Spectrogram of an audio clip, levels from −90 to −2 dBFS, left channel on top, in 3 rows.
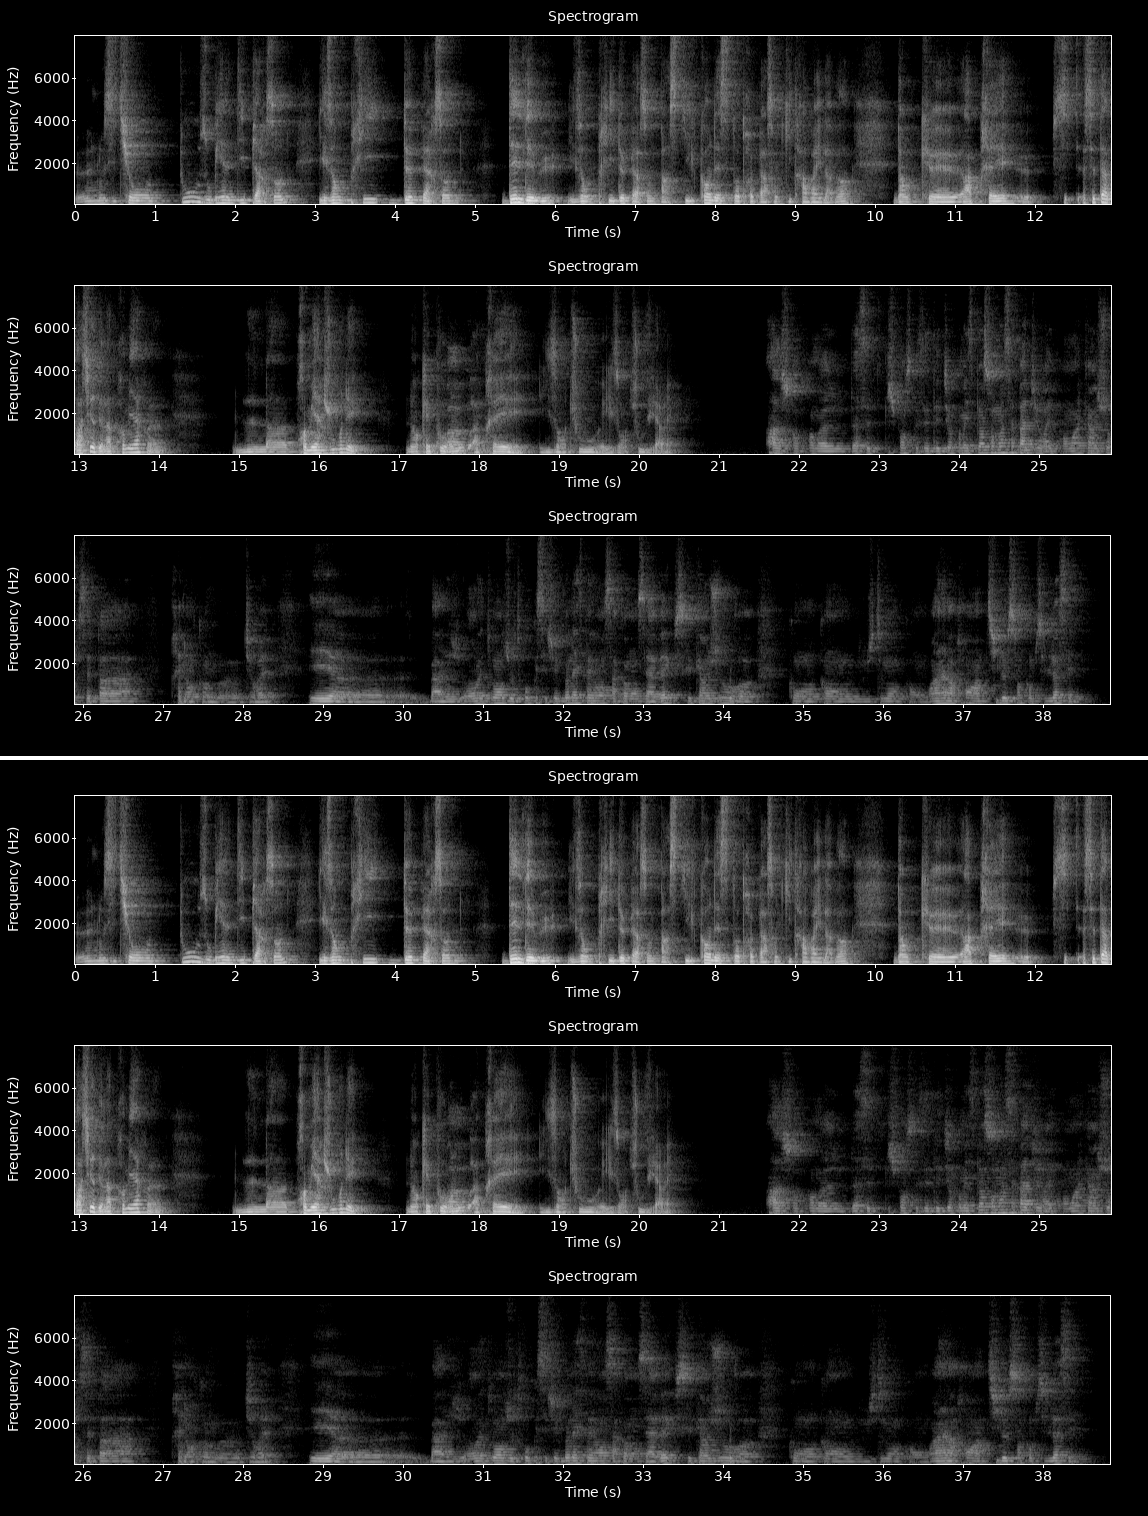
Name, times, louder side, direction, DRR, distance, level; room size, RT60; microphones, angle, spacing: voice 1, 0.0-1.0 1.3-2.7 3.1-4.8 5.3-12.0 12.2-14.0 14.9-16.5 17.1-20.4, right 1 dB, 10° right, 7 dB, 0.4 m, -27 dB
voice 2, 17.4-18.1 21.6-26.6 27.1-38.4, left 1 dB, 70° left, 0 dB, 1.5 m, -45 dB
6.2 x 4.1 x 6.0 m, 0.74 s
head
